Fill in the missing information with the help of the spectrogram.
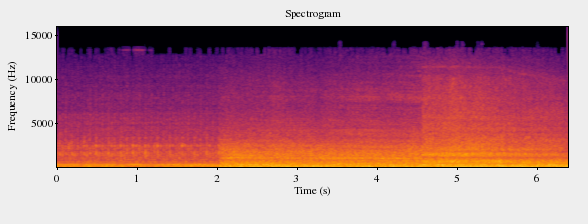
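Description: Car engine and road traffic noise picked up by a camcorder's microphone: first a steady engine hum from inside a car driving in city traffic, then, after an abrupt change about two seconds in, louder street traffic noise that changes again near the end.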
